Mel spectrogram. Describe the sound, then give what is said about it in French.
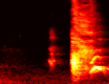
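A single sneeze: a faint short intake of breath, then a loud, abrupt burst that trails off quickly. “Pardon. À tes souhaits.”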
